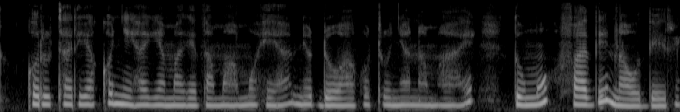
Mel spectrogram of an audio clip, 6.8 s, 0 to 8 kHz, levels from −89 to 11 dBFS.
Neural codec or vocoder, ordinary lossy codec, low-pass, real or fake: vocoder, 44.1 kHz, 128 mel bands every 512 samples, BigVGAN v2; none; 7.2 kHz; fake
